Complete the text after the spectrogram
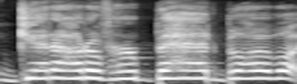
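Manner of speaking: high screaming outburst. Retelling a bunkmate waking up to a stranger: imitating someone screaming.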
